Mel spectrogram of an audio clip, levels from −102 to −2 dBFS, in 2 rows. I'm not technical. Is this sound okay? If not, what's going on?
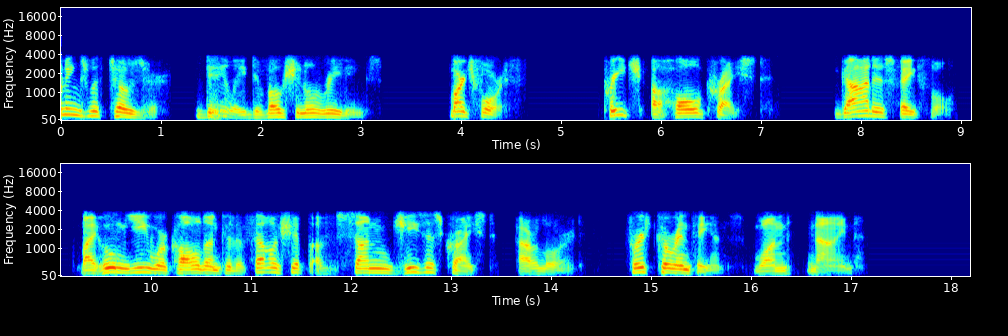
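No. The whole recording went through the G.729 codec, a low-data phone-call format. It rebuilds the voice from a rough model, so speech sounds thin, slightly rough and synthetic. Everything above about 3.4 kHz is missing, which gives it a muffled telephone quality.

There are also two moments of VoIP packet loss concealed by the speech codec. Pieces of the call went missing, and the decoder guessed, stretching the last sound into a buzzy tone or a coloured noise that fades. It happens from 1.49 to 1.75 s, just before "devotional readings", and from 11.76 to 11.87 s, just after "unto the fellowship of".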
